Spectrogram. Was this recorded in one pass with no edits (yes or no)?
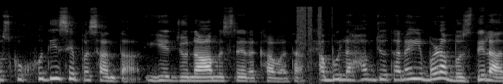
no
